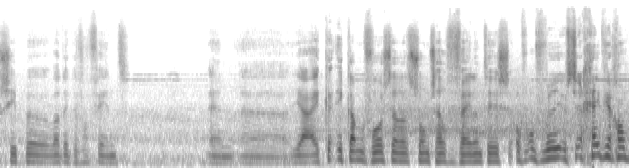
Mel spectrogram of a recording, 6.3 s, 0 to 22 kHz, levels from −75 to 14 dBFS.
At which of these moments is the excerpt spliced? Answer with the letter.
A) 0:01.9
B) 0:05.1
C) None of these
B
